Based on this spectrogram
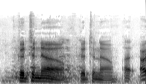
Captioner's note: laughter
